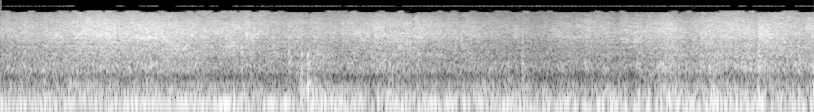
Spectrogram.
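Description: A jacket's fabric rustles as it is pulled on.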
